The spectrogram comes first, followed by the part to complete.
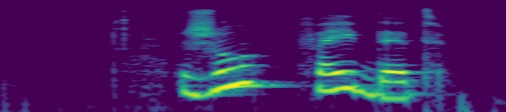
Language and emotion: Russian, neutral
